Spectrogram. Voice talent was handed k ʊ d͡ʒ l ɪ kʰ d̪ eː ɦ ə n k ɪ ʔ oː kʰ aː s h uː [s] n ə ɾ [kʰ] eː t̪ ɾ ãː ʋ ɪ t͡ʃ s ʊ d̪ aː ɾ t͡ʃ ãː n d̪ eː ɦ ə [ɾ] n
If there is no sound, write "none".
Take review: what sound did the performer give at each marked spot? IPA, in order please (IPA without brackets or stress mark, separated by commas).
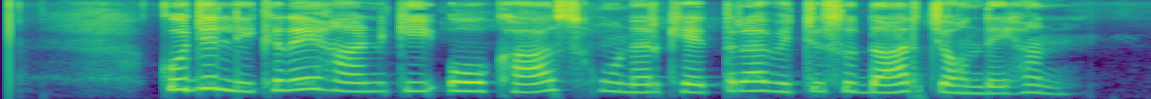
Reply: none, kʰ, none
